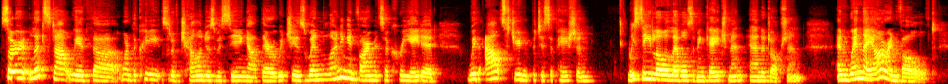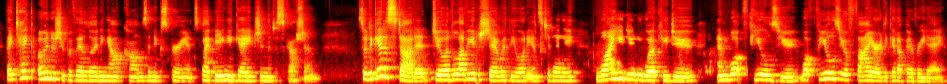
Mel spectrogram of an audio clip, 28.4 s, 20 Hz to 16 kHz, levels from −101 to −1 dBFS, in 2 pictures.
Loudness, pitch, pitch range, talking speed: -17 LUFS, 200 Hz, 185-235 Hz, 190 wpm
